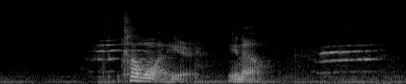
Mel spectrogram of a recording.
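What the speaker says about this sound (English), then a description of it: "I hear the cat." A cat meows several times, drawn-out and wavering, close by, with a voice speaking briefly between the calls over a low steady hum.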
